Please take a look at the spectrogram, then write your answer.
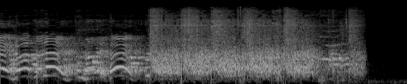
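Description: Rapid burst of gunshots fired by police, loud and dense for about two seconds after shouting, then cutting off abruptly to near silence.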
